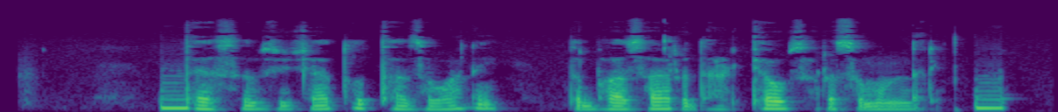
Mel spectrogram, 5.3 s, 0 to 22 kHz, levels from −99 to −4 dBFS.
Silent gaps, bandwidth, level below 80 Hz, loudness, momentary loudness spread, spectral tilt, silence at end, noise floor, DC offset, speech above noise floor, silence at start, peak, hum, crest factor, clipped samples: none; 11 kHz; -72 dBFS; -35 LUFS; 8 LU; -7 dB/octave; 0.25 s; -72 dBFS; under 0.1%; 38 dB; 0.8 s; -16 dBFS; none; 20 dB; under 0.1%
